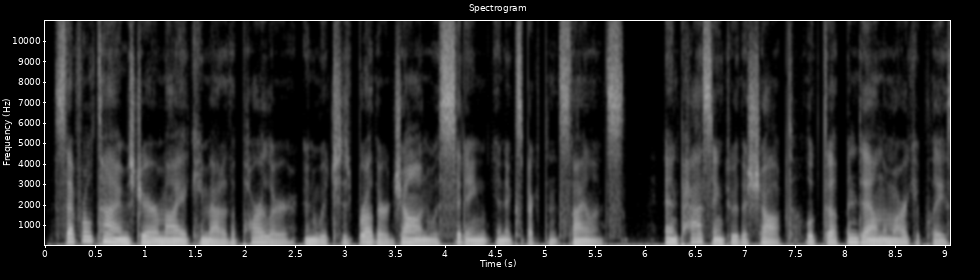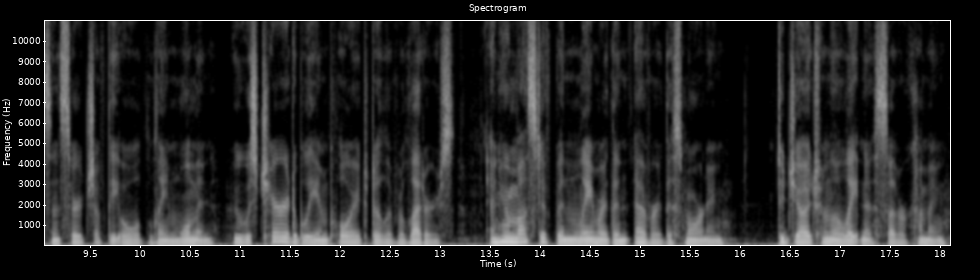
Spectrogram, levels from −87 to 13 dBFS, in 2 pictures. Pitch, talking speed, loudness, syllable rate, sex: 155 Hz, 205 wpm, -17 LUFS, 5.7 syllables/s, female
